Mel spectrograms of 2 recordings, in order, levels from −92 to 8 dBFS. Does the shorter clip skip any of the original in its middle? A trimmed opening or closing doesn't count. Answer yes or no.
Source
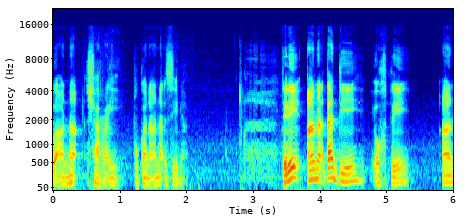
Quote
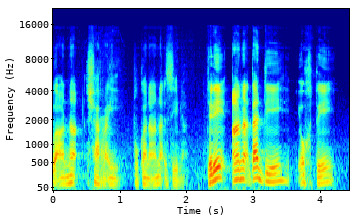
yes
